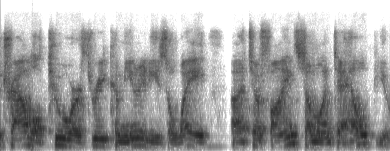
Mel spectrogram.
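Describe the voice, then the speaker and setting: A man speaks at a moderate pace in a Minnesota accent. His pitch varies in an ordinary way. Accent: Upper Midwest (Minnesota). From rural northwestern Minnesota, Red River Valley. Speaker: rural health association speaker, former EMS worker. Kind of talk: conference presentation. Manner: frequent fillers and repetitions.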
